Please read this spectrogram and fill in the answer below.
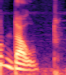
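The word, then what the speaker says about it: doubt: जैसे यहाँ हो गया डाउट, तो बी से क्या बनता है? ब, तो बाकी तो साउंड आई नहीं, सो डाउट, बी यहाँ पर साइलेंट हो गया।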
